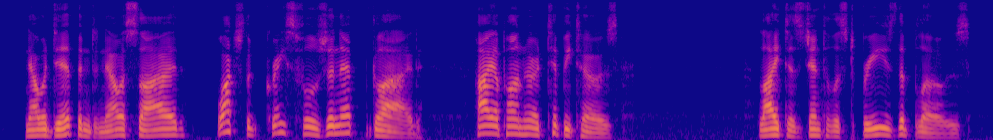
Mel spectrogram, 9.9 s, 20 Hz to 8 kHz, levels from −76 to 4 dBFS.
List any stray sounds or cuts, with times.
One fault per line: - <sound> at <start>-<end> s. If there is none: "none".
none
